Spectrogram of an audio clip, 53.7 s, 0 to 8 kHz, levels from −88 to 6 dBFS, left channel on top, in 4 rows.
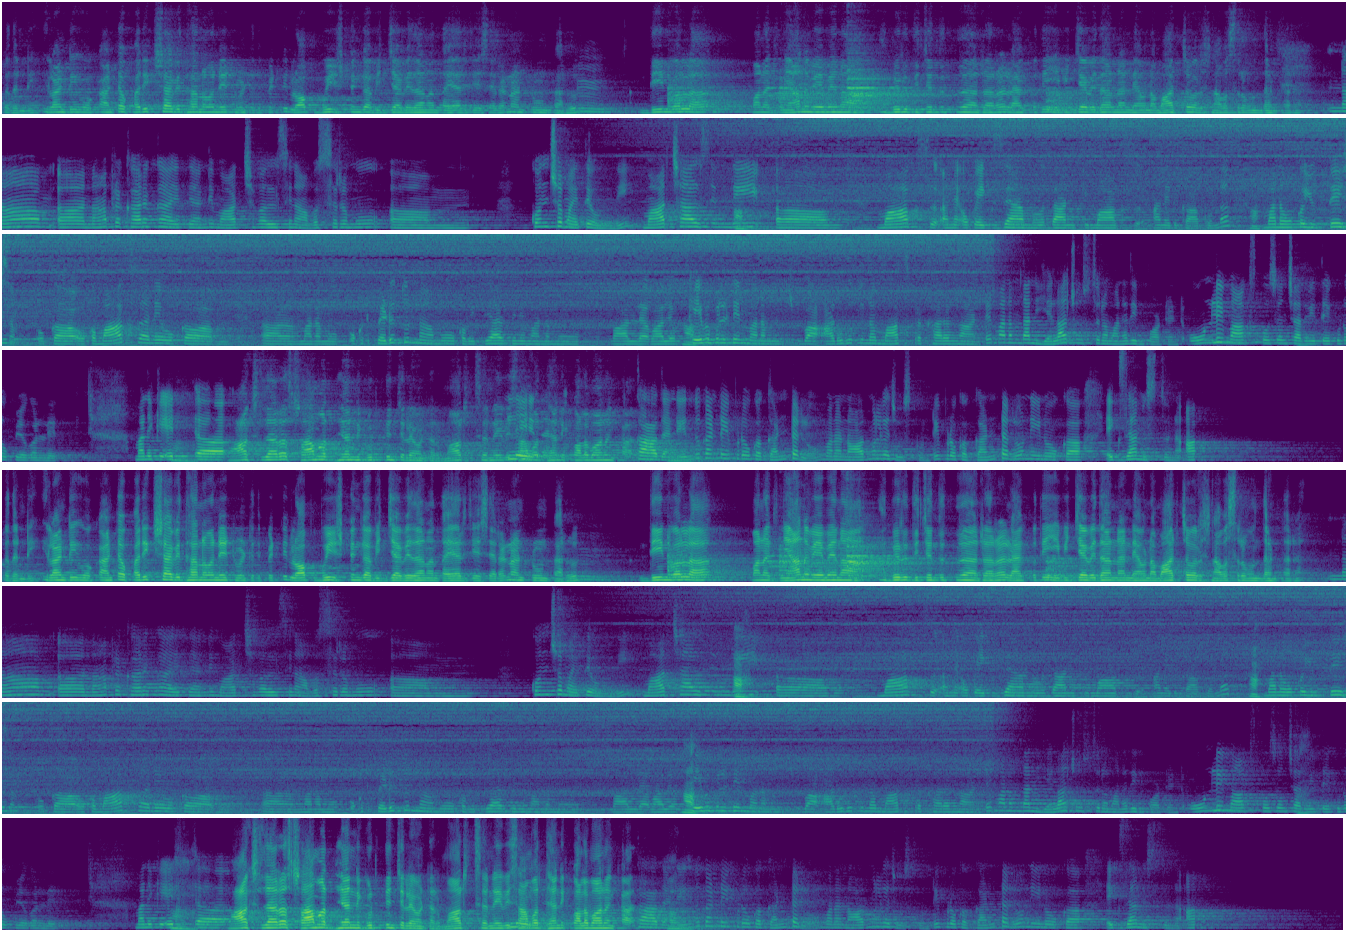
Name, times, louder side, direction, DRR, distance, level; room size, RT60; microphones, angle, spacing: voice 1, 0.0-5.8 6.4-7.1 7.5-13.0 20.8-20.9 25.9-26.0 33.7-33.8 42.0-42.2 42.6-46.7 47.0-47.1, right 6 dB, 65° right, 15 dB, 0.5 m, -25 dB
voice 2, 5.7-6.1 12.8-18.1 18.7-40.9 41.2-42.7 45.3-45.8 46.7-52.3, left 4 dB, 45° left, 10 dB, 0.6 m, -33 dB
sound 1, 6.7-9.7 9.9-11.4, right 2 dB, 45° right, 1.5 m, -33 dB
sound 2, 19.6-36.8, left 3 dB, 10° left, 1.4 m, -40 dB
19.0 x 8.0 x 8.8 m, 2.7 s
head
